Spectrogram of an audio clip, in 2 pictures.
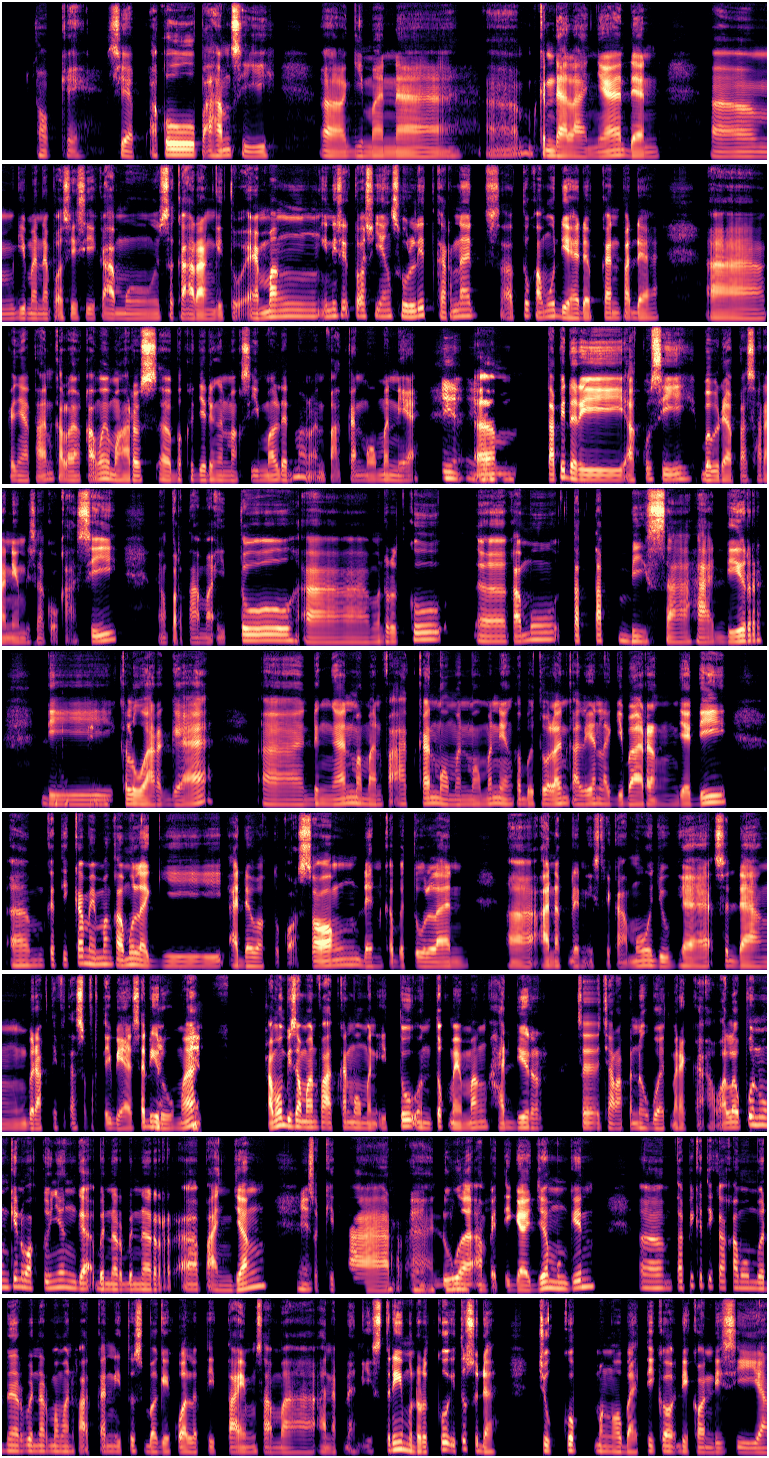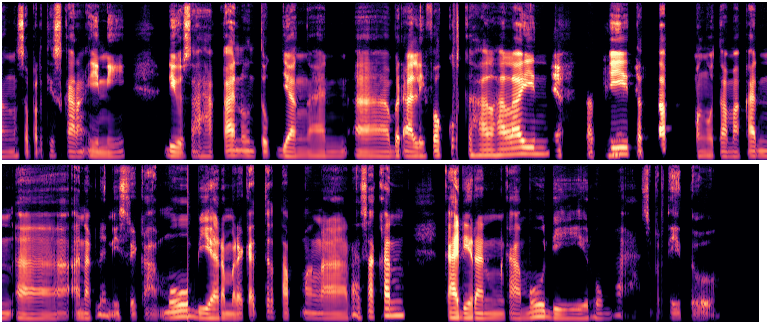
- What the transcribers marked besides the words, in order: other background noise; unintelligible speech; in English: "quality time"
- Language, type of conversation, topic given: Indonesian, advice, Bagaimana cara memprioritaskan waktu keluarga dibanding tuntutan pekerjaan?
